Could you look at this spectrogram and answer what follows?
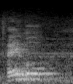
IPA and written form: ˈteɪbɫ (table)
